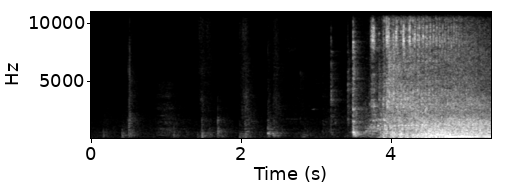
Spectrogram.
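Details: Husqvarna HU800AWD all-wheel-drive mower, Honda GCV190 engine, started without air filter to observe the choke: a few scattered pulls and knocks, then it catches and settles into a steady, even run with no misfires; normal running.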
